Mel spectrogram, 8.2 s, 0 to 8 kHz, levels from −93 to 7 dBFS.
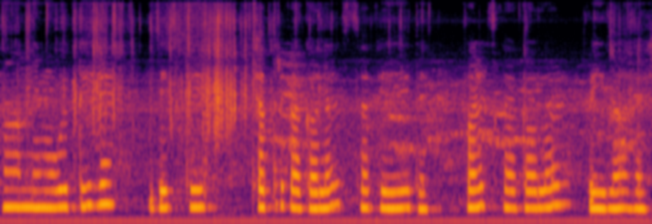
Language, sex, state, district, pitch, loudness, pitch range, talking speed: Hindi, female, Rajasthan, Bikaner, 230 Hz, -18 LUFS, 220-240 Hz, 95 wpm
